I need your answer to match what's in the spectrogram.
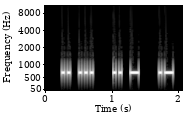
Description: Morse code, heard as a keyed tone, about 28 wpm, 700 Hz. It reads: IS IT A
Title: Sentences from Top 1000 Words - Review Part 6 - 28wpm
